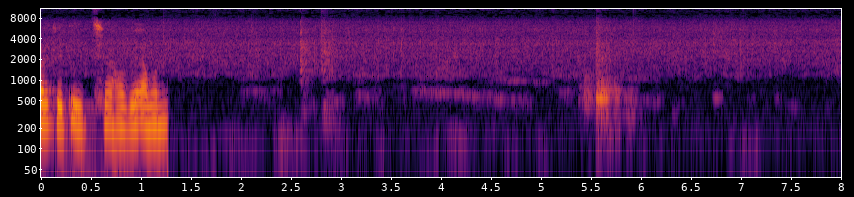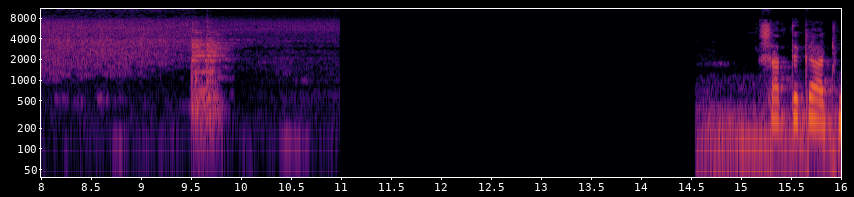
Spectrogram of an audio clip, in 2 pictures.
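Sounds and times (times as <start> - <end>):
food frying in oil: 0.0 - 11.0.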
